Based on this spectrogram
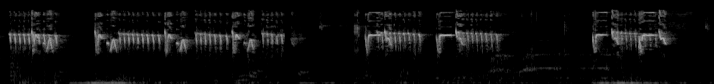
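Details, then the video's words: Prinias singing together in ombyokan fashion, played to encourage untrained caged prinias: bursts of fast buzzy chattering trills, some opening with a clear high whistle, separated by short gaps. "Pancingan Burung Prenjak Bahan ( Ombyokan )"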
